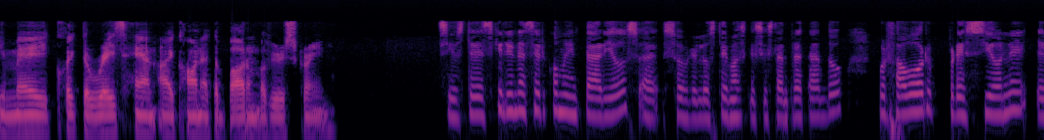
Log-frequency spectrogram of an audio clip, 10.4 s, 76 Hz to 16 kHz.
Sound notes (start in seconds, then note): 4.7 speaking foreign language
